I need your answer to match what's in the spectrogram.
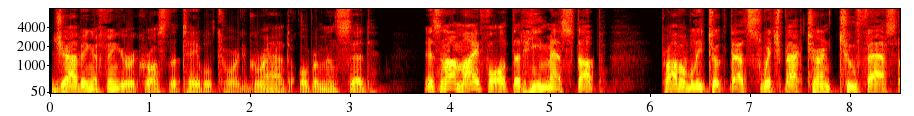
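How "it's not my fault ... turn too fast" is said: higher-pitched, defensive accusation; defensive blaming. A narrator's reading. Engineer blaming a colleague before the boss, defensive. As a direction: shift the blame onto someone else.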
